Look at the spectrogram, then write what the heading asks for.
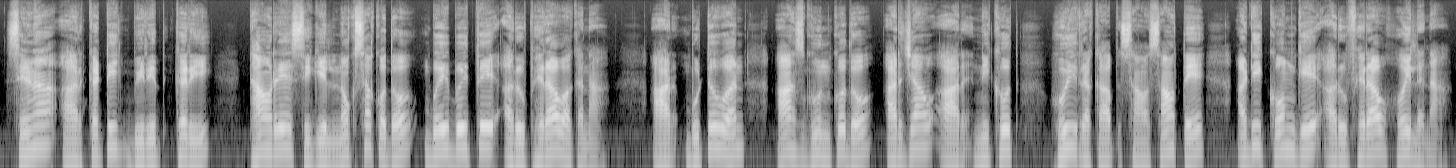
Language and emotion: Santali, neutral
